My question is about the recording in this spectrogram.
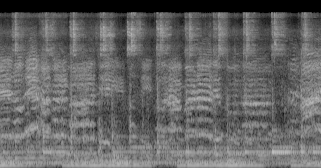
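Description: A welcome song sung by a group of voices, accompanied by music with a steady drum beat.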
